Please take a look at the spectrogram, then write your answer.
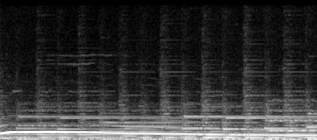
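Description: wolves howling

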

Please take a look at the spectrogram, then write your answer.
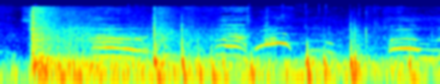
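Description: volcanic eruption explosion boom

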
